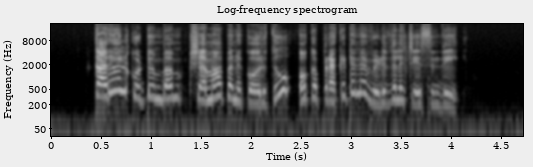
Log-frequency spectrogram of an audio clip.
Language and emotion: Telugu, neutral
